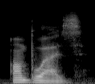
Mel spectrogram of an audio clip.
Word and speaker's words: Amboise: château de Chenonceau chenonau le château de Chenonceau Amboise le château d'emboise emboise le château d'Amboise pour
